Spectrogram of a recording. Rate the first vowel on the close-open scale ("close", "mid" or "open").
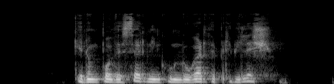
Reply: mid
